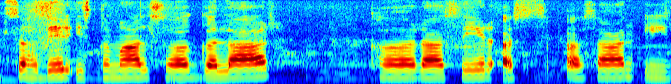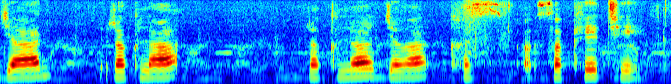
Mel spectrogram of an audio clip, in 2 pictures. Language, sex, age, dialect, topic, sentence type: Magahi, female, 31-35, Northeastern/Surjapuri, agriculture, statement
